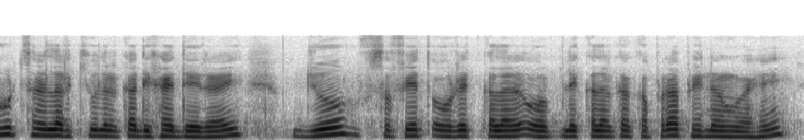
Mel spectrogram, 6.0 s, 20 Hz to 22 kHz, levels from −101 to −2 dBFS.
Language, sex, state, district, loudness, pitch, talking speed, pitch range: Hindi, male, Arunachal Pradesh, Longding, -15 LUFS, 155 Hz, 210 wpm, 145-165 Hz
